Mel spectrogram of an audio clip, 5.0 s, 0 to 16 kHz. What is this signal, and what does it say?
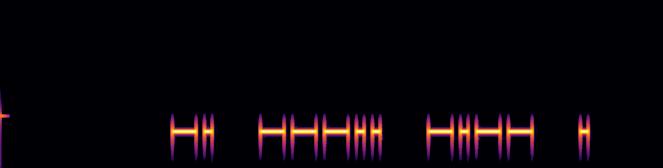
Morse code, heard as a keyed tone, about 20 wpm, spaced as for 15 wpm, 700 Hz. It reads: N8YE
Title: USA Call Signs - 2x Character Spacing - 20wpm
